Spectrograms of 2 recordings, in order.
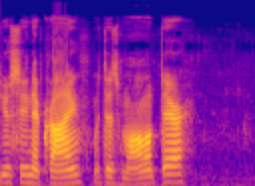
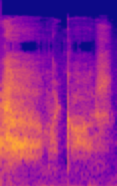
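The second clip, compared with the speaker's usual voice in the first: slow, breathy whispered groan; exasperated whisper; 8 dB quieter, much slower than usual. Retold or imitated. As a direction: sigh it out under your breath. Exasperated kid sent to office.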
